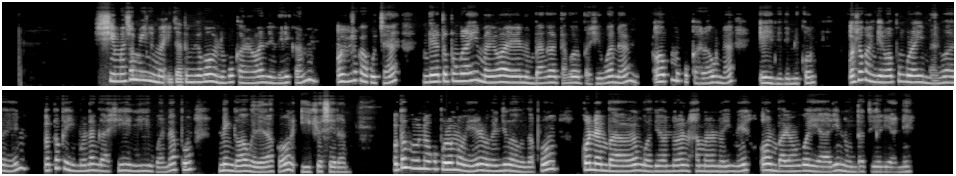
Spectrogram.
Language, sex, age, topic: Oshiwambo, male, 25-35, finance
